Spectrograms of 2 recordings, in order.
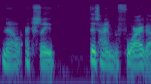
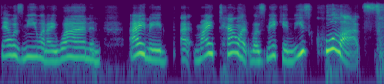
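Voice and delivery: put-on older woman voice, higher and louder; 6 semitones higher, 6 dB louder than usual. Retelling what an older woman said on stage, imitating Gladys's voice. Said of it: "I don't know why I did that voice".

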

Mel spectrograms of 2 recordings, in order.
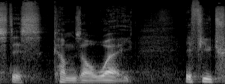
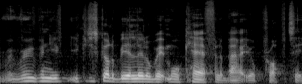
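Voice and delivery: put-on gracious, even-tempered, calm, quick; 3 semitones higher than usual. Retelling repeated warnings to him about dropping the bike, acting out speaking calmly. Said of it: "I said to him calmly".

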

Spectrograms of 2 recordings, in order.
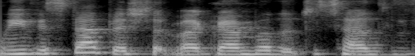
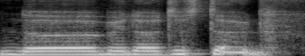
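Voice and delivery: bad, loud, deep, newly broken teenage voice; 2 semitones lower, 7 dB louder than usual. Speaker imitates a fifteen-year-old whose voice just broke: imitating a teenager's deep voice. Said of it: "Kind of deep".

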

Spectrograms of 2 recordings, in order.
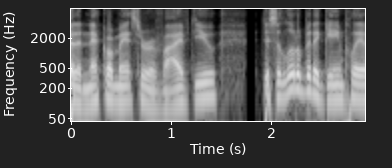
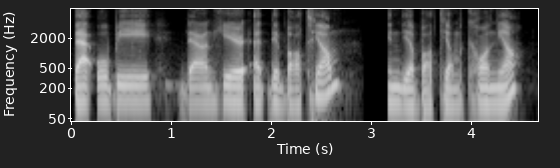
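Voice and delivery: put-on French accent, done badly; 5 dB quieter than usual. Speaker telling viewers where to find the link, bad french accent. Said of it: "I don't know why I said that in a bad French accent".

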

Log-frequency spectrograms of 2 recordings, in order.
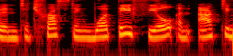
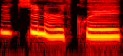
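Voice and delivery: dog given a speaking voice; 4 dB louder than usual. Speaker imagines the parents' dog talking, imitating the dog. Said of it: "he probably sounds more like".

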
